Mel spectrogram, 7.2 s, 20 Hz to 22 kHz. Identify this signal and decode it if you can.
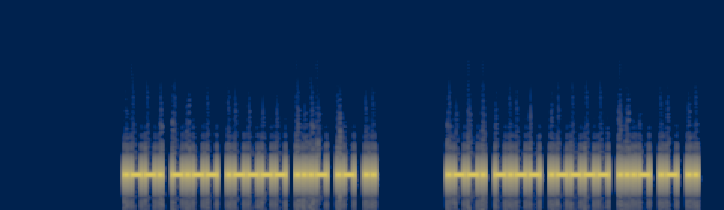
Morse code, heard as a keyed tone, about 36 wpm, 700 Hz. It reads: PY1VAI PY1VAI
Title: DXCC-100 Call Signs - 6 Characters - Repeated 2x - 35wpm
